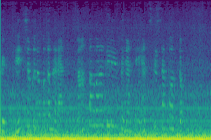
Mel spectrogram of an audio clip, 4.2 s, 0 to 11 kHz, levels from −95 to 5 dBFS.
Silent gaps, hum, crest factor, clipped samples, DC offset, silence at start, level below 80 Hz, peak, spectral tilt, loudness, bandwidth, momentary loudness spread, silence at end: none; none; 6 dB; under 0.1%; under 0.1%; 0 s; -8 dBFS; 0 dBFS; -9 dB/octave; -16 LUFS; 3.4 kHz; 1 LU; 0 s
